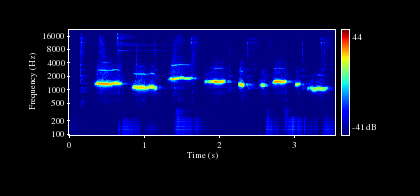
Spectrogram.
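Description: Someone whistles a short, bouncy tune of about ten clear notes, rising and falling in pitch, fairly loud, with no talking over it.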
